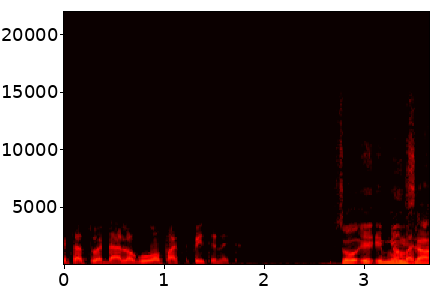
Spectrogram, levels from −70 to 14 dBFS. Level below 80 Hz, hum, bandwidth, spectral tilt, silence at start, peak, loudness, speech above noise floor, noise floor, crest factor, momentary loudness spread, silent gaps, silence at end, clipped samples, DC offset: -66 dBFS; none; 16 kHz; -6 dB/octave; 0 s; -20 dBFS; -37 LUFS; 32 dB; -68 dBFS; 18 dB; 14 LU; none; 0 s; under 0.1%; under 0.1%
